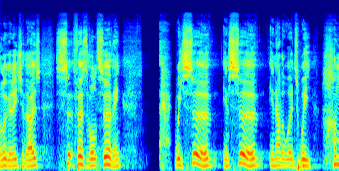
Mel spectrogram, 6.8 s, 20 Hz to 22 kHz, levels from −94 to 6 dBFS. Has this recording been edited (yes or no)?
yes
